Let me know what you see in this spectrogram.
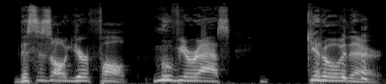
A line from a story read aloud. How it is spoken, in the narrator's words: yelling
